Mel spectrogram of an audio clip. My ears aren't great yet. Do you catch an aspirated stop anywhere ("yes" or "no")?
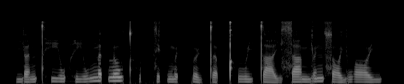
yes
